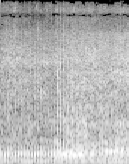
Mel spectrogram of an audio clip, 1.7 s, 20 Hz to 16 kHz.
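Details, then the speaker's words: 2011 Honda XR650L after a top-end repair for a tapping noise, having sat about two years: a crisp single-cylinder thump that picks up cleanly on a throttle blip, with no tapping or clatter. It now runs well. "it's all right yeah that does sound pretty good"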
